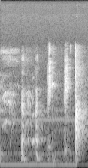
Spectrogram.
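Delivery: laugh. Real, not acted. Laughs at own story.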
